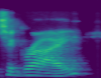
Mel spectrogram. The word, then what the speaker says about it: Tigray: I just want to correct, the pronunciation is Tigray.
